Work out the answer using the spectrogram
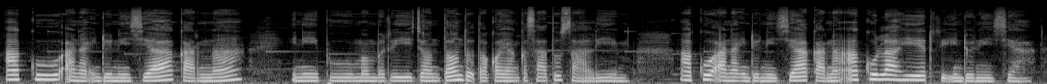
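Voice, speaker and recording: This woman has a low, somewhat mellow voice and a moderate pace, with faint music in the background. As a teacher, she reads a textbook lesson aloud and patiently breaks down each part for the schoolchildren. She speaks to them directly, naming herself Ibu and them anak-anak.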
